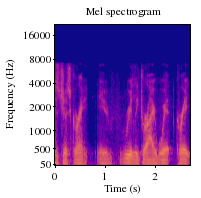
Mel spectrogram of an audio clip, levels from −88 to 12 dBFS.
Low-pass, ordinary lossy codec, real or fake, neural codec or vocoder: 7.2 kHz; AAC, 48 kbps; real; none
